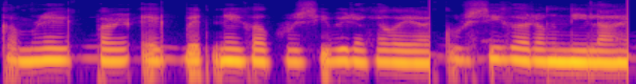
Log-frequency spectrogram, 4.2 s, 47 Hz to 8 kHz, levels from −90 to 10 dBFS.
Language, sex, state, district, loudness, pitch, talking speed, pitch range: Hindi, female, Arunachal Pradesh, Papum Pare, -13 LUFS, 195 Hz, 210 wpm, 185-205 Hz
